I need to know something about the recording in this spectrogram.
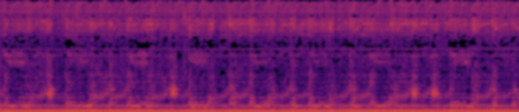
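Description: Didgeridoo music: a steady low drone with rhythmic pulses about twice a second.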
